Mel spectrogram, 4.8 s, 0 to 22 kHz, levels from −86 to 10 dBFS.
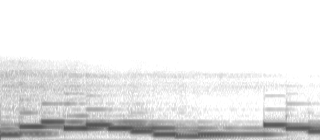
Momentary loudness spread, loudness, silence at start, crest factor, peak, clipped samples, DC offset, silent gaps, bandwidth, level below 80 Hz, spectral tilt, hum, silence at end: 7 LU; -27 LUFS; 0 s; 10 dB; -16 dBFS; under 0.1%; under 0.1%; none; 3.7 kHz; -74 dBFS; -12 dB/octave; none; 0 s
